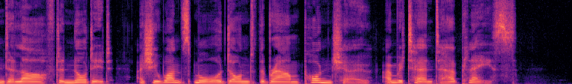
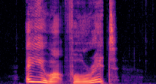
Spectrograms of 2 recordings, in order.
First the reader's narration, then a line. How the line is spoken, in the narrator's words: asked Sue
